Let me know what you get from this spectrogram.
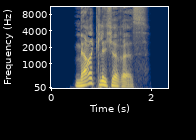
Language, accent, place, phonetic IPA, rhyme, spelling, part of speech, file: German, Germany, Berlin, [ˈmɛʁklɪçəʁəs], -ɛʁklɪçəʁəs, merklicheres, adjective, De-merklicheres.ogg
- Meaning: strong/mixed nominative/accusative neuter singular comparative degree of merklich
